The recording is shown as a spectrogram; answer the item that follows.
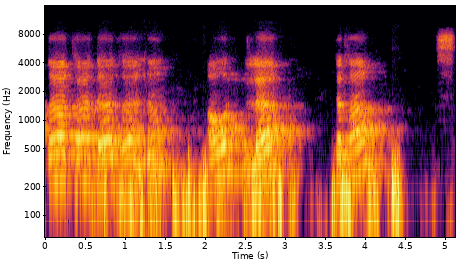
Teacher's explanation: इनको उच्चारित करते हुए हमारी जिह्वा जो है वो दांत को स्पर्श करती है। अब इसके बाद आता है ओष्ठ।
